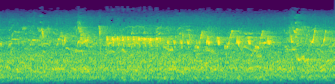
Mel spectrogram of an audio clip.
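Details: Willie wagtail at Hervey Bay, Queensland, giving quick, bright chattering chirps and sweet whistled notes, about two or three a second, with a faint hiss of background noise.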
